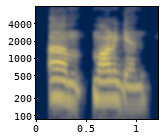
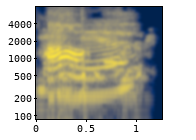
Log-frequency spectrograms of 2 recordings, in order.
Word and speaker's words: Monaghan: Monaghan. Is that how you pronounce his last name? Monahan. I think it's Monahan.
